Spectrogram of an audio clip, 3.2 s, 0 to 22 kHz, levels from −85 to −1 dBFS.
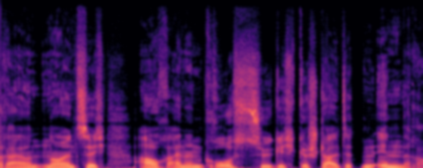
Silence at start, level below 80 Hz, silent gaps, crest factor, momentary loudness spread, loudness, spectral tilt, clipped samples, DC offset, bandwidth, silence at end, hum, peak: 0 s; -46 dBFS; none; 16 dB; 3 LU; -23 LUFS; -5 dB/octave; under 0.1%; under 0.1%; over 20 kHz; 0 s; none; -8 dBFS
